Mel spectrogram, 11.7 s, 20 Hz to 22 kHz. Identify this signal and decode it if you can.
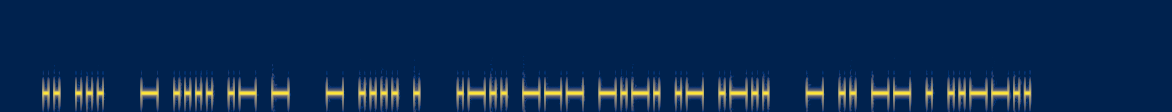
Morse code, heard as a keyed tone, about 21 wpm, 700 Hz. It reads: IS THAT THE LOCAL TIME?
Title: Sentences from Top 1000 Words - Review Part 3 - 22wpm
